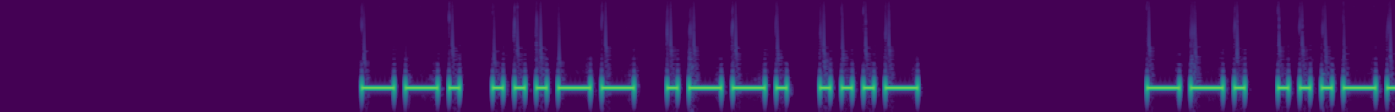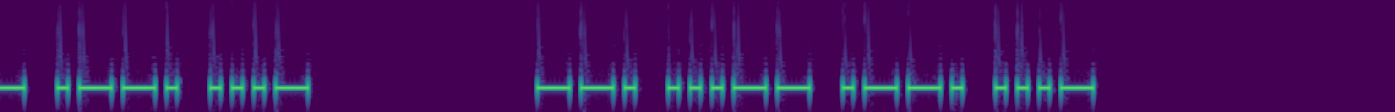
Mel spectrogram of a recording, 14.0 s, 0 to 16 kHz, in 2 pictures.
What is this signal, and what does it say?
Morse code, heard as a keyed tone, about 22 wpm, 700 Hz. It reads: G3PV G3PV G3PV
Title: DXCC-100 Call Signs - 4 Characters - Repeated 3x - 22wpm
